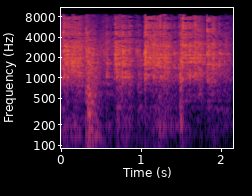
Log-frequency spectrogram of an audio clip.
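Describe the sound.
Small plates being handled while serving pizza, a busy, continuous clatter of knocks and scrapes with a few sharper clinks, loud throughout.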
